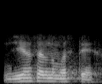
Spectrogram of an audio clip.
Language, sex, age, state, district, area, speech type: Hindi, male, 18-30, Bihar, Samastipur, urban, conversation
